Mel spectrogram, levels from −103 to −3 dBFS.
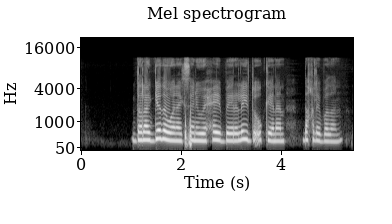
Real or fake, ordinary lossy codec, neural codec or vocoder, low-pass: real; none; none; none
